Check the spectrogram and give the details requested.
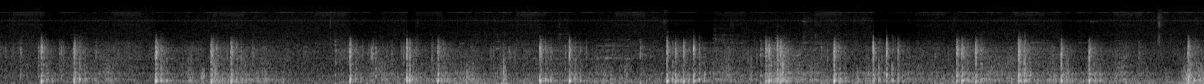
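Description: Aerial firework shells bursting: a run of sharp bangs at irregular intervals, several coming in quick clusters.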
